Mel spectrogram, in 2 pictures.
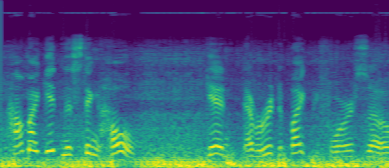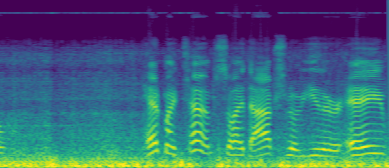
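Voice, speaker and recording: A man chats casually from inside a motorcycle helmet. His voice sits a little high for a man and rambles along in an easygoing, conversational way. The sound is muffled, with heavy wind and engine roar all around it. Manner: laid-back, rambling, conversational. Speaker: motorcycle vlogger. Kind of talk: casual storytelling motovlog while riding. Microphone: microphone inside a motorcycle helmet.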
